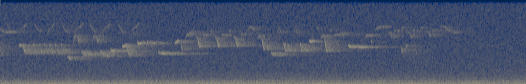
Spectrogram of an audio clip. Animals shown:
Yellow-bellied Flycatcher (Empidonax flaviventris), Winter Wren (Troglodytes hiemalis), Black-and-white Warbler (Mniotilta varia)

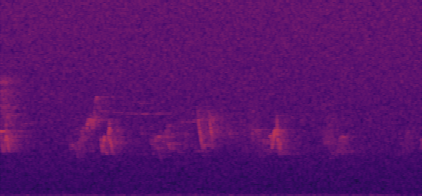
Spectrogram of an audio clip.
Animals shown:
White-throated Sparrow (Zonotrichia albicollis), Red-eyed Vireo (Vireo olivaceus)

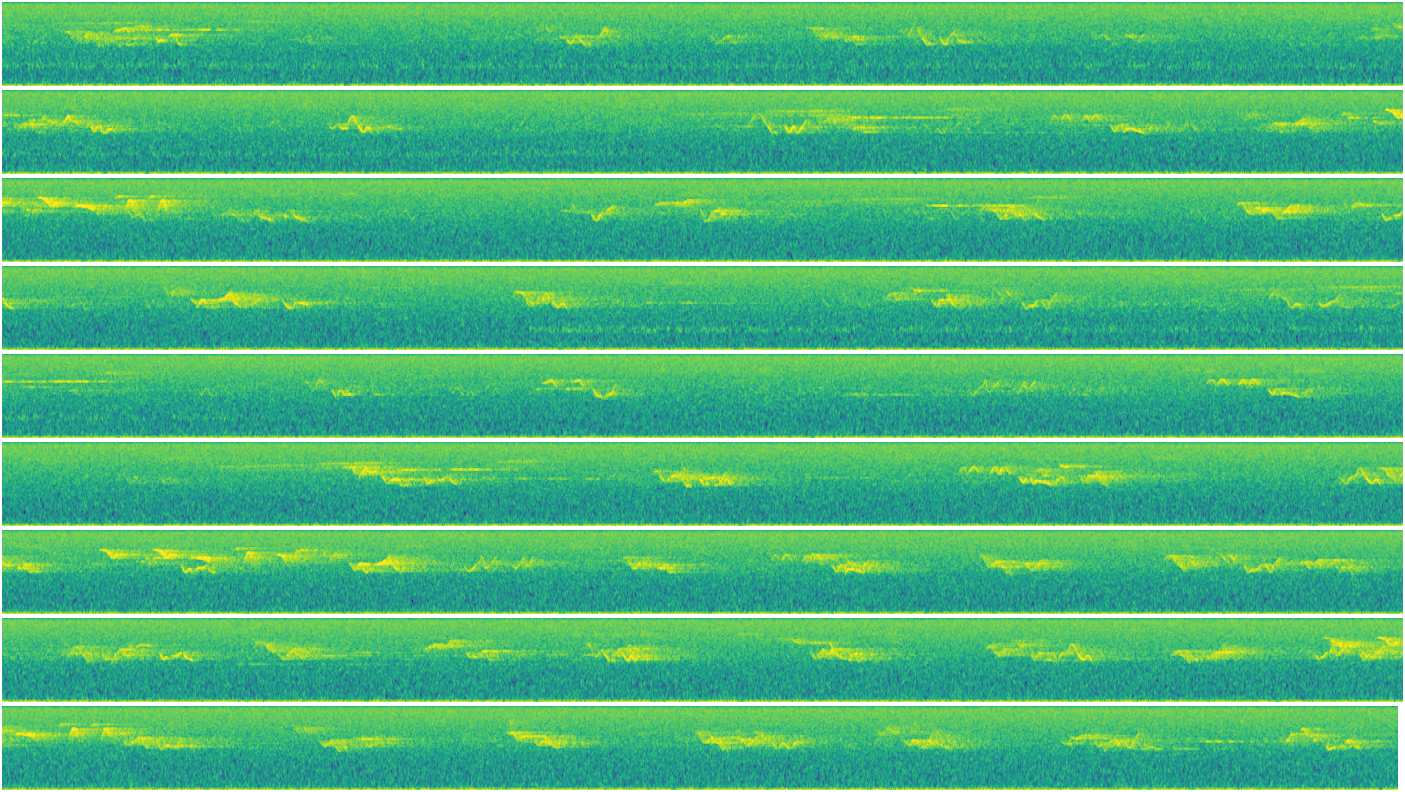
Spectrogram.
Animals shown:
Indigo Bunting (Passerina cyanea), Black-throated Green Warbler (Setophaga virens), Hermit Thrush (Catharus guttatus), Red-eyed Vireo (Vireo olivaceus)

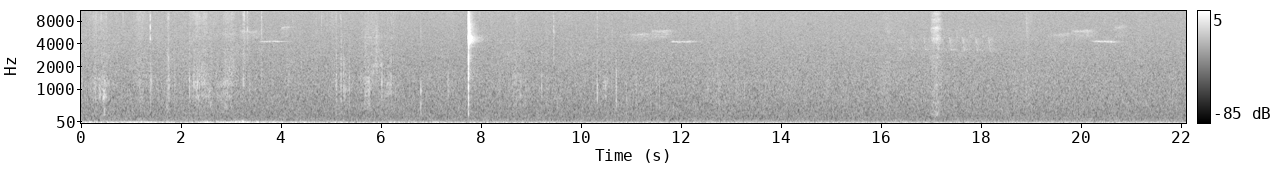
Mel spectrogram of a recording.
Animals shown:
Ovenbird (Seiurus aurocapilla), Black-throated Green Warbler (Setophaga virens)

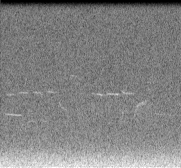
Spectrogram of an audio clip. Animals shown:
Black-capped Chickadee (Poecile atricapillus), Black-throated Green Warbler (Setophaga virens)

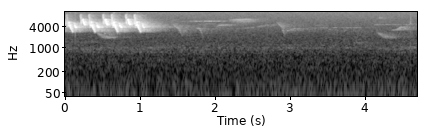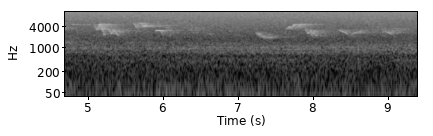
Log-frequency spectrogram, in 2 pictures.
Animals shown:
Black-throated Green Warbler (Setophaga virens), Ovenbird (Seiurus aurocapilla), White-throated Sparrow (Zonotrichia albicollis), Red-eyed Vireo (Vireo olivaceus), Veery (Catharus fuscescens), Scarlet Tanager (Piranga olivacea)

